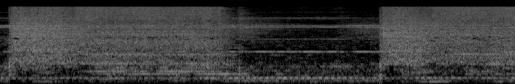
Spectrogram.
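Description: Jumbo-roll toilet paper log saw cutting machine running with a steady hum, and two loud hissing rushes of about two seconds each. One starts suddenly at the start and the other about four seconds in, as the machine cycles.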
